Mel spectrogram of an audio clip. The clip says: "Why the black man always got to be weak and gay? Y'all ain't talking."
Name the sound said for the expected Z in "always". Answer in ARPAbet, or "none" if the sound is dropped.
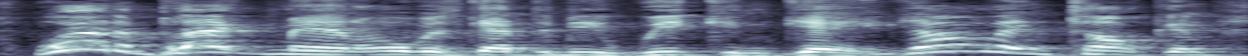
Z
